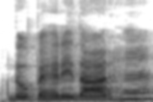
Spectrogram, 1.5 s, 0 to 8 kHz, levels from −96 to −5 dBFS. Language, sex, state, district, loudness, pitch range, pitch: Bundeli, female, Uttar Pradesh, Budaun, -16 LUFS, 195-215 Hz, 205 Hz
